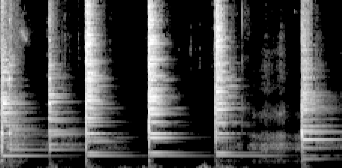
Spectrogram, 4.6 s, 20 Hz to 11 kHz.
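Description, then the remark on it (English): A large ringing rock, about 4 feet in circumference, is struck six times at an uneven pace, each blow giving a sharp, bright metallic clang that hums and slowly fades, with the pitch shifting slightly between strikes depending on where it is hit. “All kinds of different shapes, and depending on where you hit on the rock, you will get different tones.”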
